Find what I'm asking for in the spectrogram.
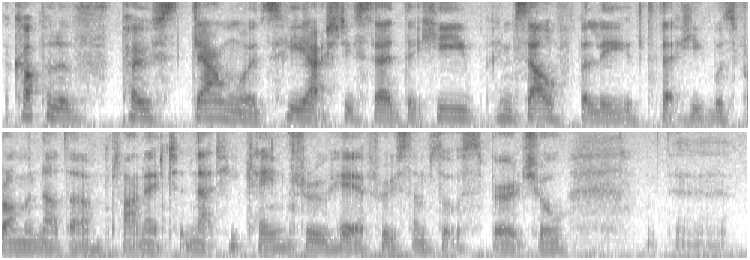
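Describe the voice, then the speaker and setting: A woman giving a rambling personal monologue, halting and often restarting phrases, with exasperation when she retells exchanges. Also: low voice, fairly even intonation, creaky, a little hiss or hum. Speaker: vlogger.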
